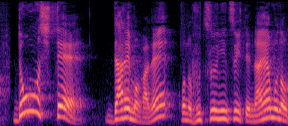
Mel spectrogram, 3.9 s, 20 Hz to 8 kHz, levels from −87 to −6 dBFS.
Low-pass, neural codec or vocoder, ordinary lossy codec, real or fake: none; none; none; real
